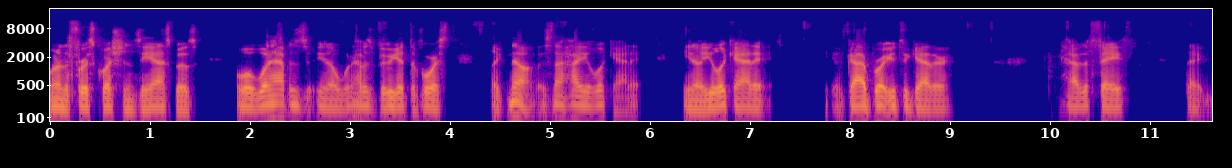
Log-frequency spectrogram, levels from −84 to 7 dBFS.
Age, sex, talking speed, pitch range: 40-59, male, 225 wpm, 80-90 Hz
